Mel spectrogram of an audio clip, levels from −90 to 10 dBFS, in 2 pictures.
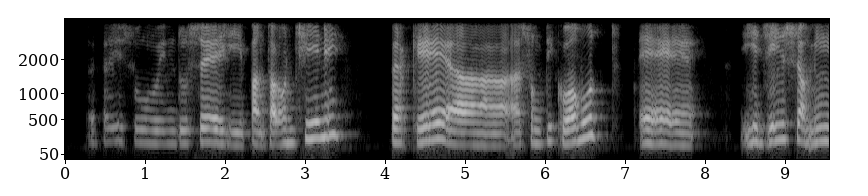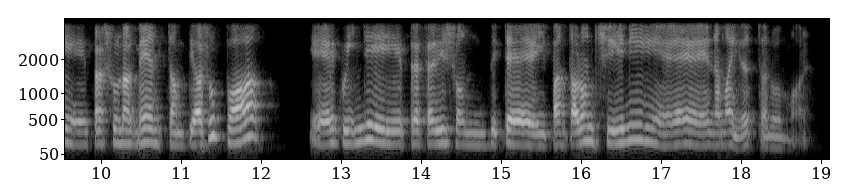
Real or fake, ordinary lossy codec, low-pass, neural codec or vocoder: fake; none; 3.6 kHz; codec, 16 kHz, 4 kbps, FunCodec, trained on LibriTTS, 50 frames a second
